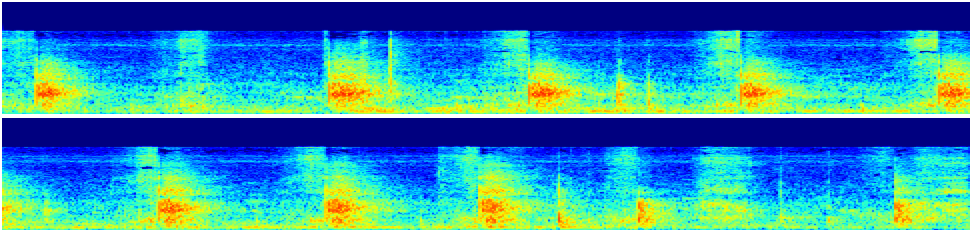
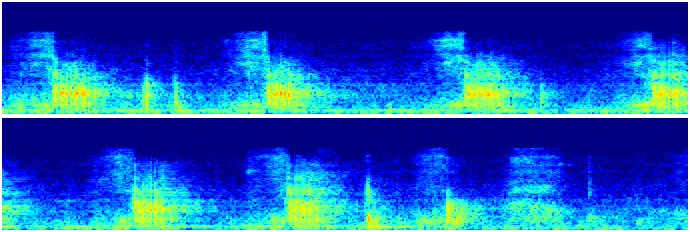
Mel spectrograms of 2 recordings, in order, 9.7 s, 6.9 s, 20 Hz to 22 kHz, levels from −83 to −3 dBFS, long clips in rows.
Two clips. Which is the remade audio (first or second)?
second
